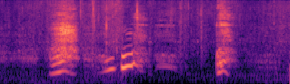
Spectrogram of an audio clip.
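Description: A woman's voice making about four short wordless exclamations, each bending up and down in pitch.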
